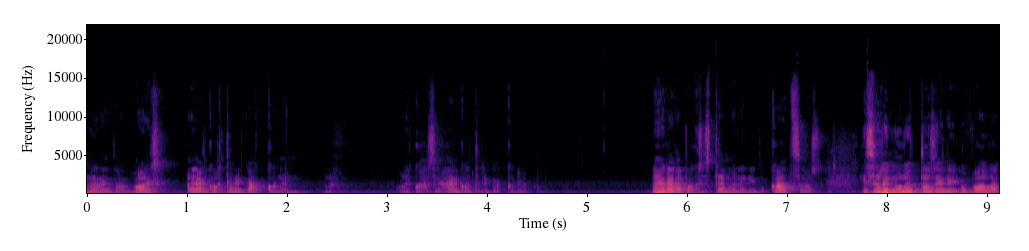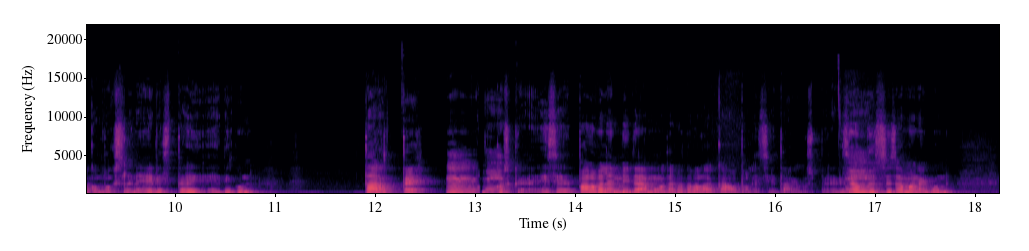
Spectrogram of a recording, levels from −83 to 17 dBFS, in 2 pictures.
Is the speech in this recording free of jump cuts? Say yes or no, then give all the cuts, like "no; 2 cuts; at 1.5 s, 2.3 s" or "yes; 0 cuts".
no; 2 cuts; at 7.7 s, 13.0 s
